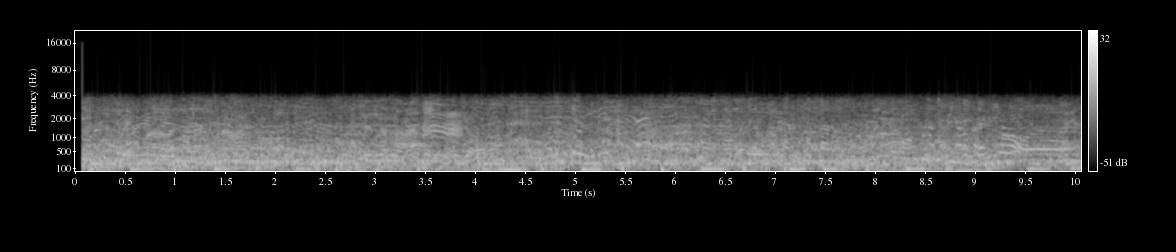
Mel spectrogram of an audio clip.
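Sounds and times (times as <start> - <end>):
crowd babble: 0.0 - 10.0.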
